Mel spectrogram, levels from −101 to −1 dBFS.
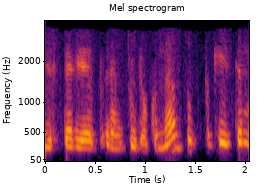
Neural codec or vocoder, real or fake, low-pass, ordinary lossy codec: none; real; 3.6 kHz; MP3, 24 kbps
